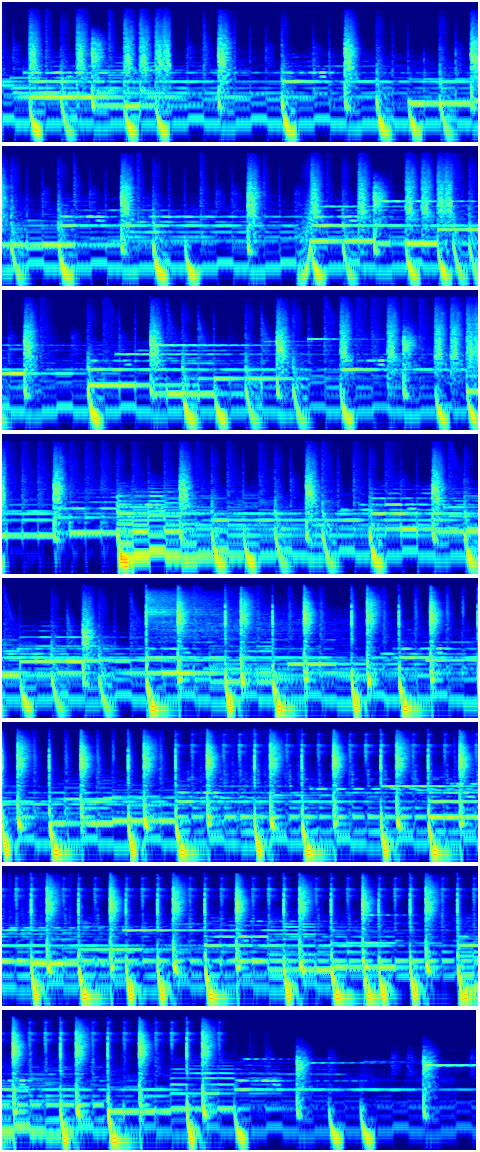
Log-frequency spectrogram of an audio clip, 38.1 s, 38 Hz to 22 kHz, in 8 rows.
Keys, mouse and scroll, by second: 1.2 click, 3.6-5.1 alt+scroll down 2, 5.1-5.4 alt+scroll up 1, 6.4-8.0 drag, 12.1-12.4 alt+scroll up 1, 12.7 space, 12.9 click, 13.0 space, 14.5 space, 14.6-16.5 drag, 16.5 space, 19.2 super+d, 20.3-26.6 drag, 21.2-24.1 drag, 29.2 space, 29.5 click, 30.8 p, 31.8 click, 37.3 click.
